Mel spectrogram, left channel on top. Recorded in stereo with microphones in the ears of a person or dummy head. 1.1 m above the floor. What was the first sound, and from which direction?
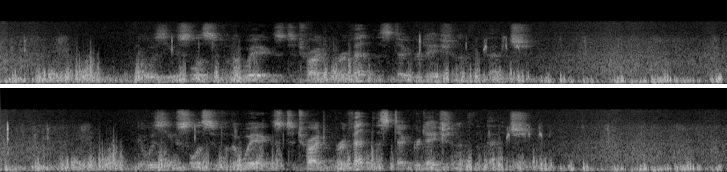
A man speaking, 40° right (ahead or behind).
